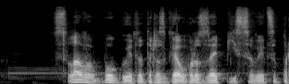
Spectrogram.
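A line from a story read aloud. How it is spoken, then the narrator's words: Mumbled. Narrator (Russian): пробормотал Дженсен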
